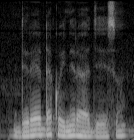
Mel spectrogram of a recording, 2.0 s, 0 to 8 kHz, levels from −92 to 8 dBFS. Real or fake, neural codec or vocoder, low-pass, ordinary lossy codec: real; none; none; none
